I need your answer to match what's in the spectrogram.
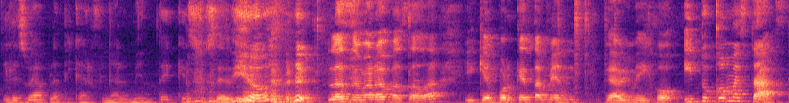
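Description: A woman hosting a podcast, telling a story in a lively, casual way with frequent laughter. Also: on the low side, measured pace, hardly any pauses, roomy sound. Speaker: podcast host.

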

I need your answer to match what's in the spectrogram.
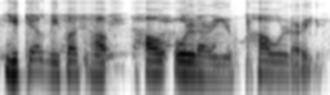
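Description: Phone scammer, man; flat, bright delivery, insistent and evasive. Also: a little high, normal speed, rough recording. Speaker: phone scammer posing as customer support. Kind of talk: scripted call-center phone talk.

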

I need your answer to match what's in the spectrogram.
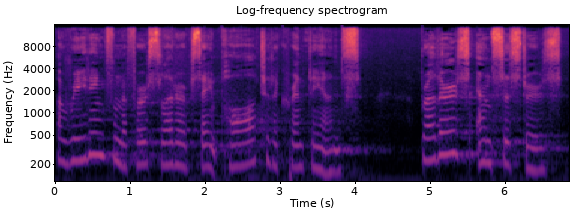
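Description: A woman reads scripture at a lectern, slow and unhurried in a solemn, measured way. Her voice is mellow and soft-edged, and the long reverb of a big church hangs after every phrase. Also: medium pitch. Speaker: lector. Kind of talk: liturgical scripture reading. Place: large church sanctuary. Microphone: lectern microphone from a far camera.

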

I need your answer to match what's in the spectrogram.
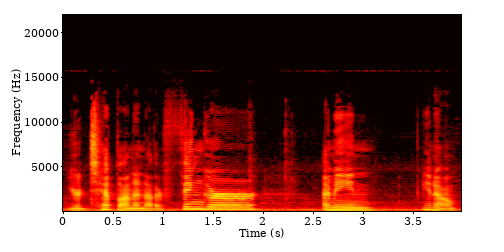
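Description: A woman's voice: mid-range voice, unhurried, sharp tone, a little hiss or hum. A woman hosting a casual nail art tutorial, talking through each step with chatty, rambling asides.

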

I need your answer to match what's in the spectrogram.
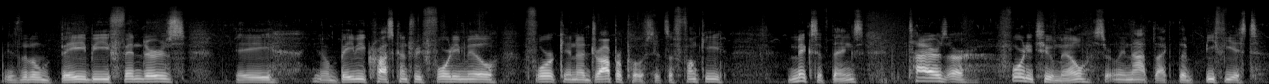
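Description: Standing by wooded trails, a forties-aged bike reviewer talks casually through a product, dropping wry asides along the way. He has a mid-range voice that's a little mellow and a little slow.

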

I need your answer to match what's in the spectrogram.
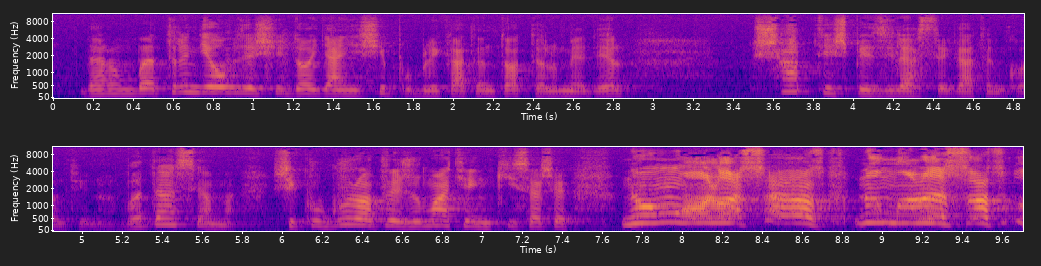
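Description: Gravelly high-voiced male preacher. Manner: animated storytelling, swings between hushed and shouting. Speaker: preacher giving testimony. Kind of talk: sermon testimony. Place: church.

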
